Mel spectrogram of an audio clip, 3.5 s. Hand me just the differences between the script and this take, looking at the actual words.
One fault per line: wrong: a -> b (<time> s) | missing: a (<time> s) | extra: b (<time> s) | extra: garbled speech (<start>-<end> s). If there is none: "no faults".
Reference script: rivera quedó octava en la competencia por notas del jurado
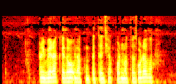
missing: octava (1.4 s)
missing: del (2.7 s)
